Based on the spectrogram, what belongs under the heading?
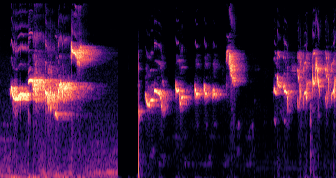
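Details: Chestnut-capped thrush (Zoothera interpres), Southeast Asian forest thrush, sings a long whistled note, then a click and a quick series of short repeated chirps stepping upward, ending in jumbled high twittering.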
